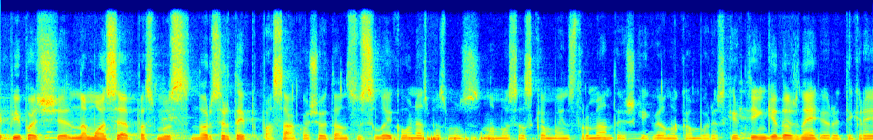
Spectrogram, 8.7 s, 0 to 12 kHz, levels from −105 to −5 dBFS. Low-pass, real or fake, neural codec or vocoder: 10.8 kHz; real; none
